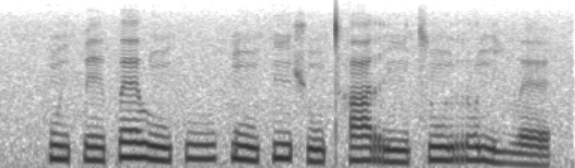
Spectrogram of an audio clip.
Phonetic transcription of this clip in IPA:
kʷ ĩ˨ k͡p e˨ p ɛ˦ β ũ˨ k uː˦ k͡p ũ˦˨ k ĩ˦ ʃ ũ˨ tʰ a˦ r ĩ˨ t͡s ũ˦ r ʊ˦ n i˨ β ɛ˨

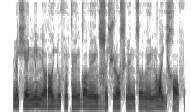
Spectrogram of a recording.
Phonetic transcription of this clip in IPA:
ɳ ɯ ç e ɲ ɤ ɲ ɾ ɤ ɾ ɔ ʎ u f ũ t ẽ ɡ o l ẽ ʎ ɮ ɯ ç ɭ o s ɳ ẽ ŋ s u l ẽ ɲ lˠ e ʎ x ɔ f

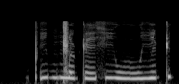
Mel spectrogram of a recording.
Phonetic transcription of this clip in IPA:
pʼ i b ŋ͡ǁ ø ʈ e x i w u w i ʈ

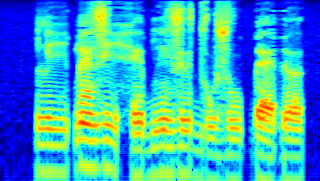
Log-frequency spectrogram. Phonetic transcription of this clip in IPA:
l iː˧ ɓ ɛ̃˦ z i˦˨ h e˧ b ĩ˧ z ɨ˧ d u˨ z u˨ ɓ ɛ˨ ɗ ə˧

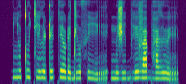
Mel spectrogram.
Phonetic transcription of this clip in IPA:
ʎ ʊ tʷ i c i l ɪ ʈ ɪ k e ʊ̯ ɽ ɪ d i ʊ̯ θ i r | m ɪ ʒ i bʱ e v a bʱ a ɣ ʏ r

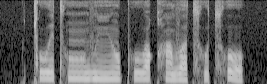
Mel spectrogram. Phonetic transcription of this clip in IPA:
ǀ u e̯ tʰ ũː v ĩː o̯ pʰ uː qʰ ɐ̃ v ɐ t͡sʰ u t͡sʰ o

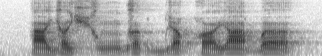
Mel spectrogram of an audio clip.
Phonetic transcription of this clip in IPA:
a j ɐ ç o ŋ ɡ ɐ ɡ͡b i qʷ ɐ j a ɓ ɐ

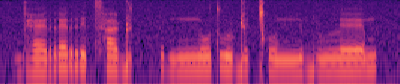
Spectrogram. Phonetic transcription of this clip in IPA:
ɡʱ æ r æ r e t͡sʰ a ɖ ʏ t pː o b nː o t l u ɖ ɘ ǀʰ o nː ʏ b u lː ɛː m

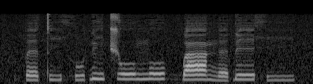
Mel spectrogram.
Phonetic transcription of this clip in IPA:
p ɛ˨ t i˨ h u˨ ɗ ĩ˦ t͡ʃ oː˦ ŋ oː˦ ɡ͡b aː˦ ŋ ɛ˨ ɗ eː˦ h iː˧

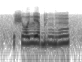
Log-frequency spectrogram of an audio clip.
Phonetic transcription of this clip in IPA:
ʃ ɔ lʲ a b i ŋ ɡ ũ

